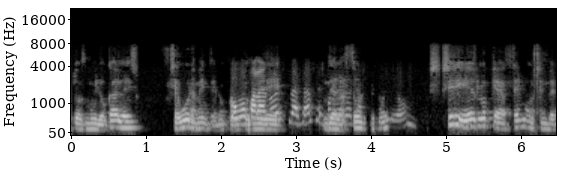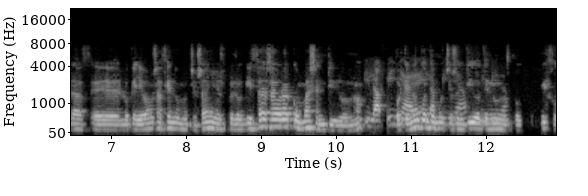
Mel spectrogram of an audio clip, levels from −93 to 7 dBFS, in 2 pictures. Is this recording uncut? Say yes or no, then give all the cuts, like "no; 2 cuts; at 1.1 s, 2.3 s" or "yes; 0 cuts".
no; 2 cuts; at 2.1 s, 3.4 s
